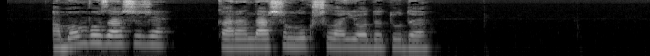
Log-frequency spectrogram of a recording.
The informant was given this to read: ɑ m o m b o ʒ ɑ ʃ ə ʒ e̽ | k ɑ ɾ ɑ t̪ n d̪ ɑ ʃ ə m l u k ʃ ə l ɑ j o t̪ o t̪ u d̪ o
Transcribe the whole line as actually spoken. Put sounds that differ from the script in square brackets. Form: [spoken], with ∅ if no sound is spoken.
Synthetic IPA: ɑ m o m [v] o [z] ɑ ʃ ə ʒ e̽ | k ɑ ɾ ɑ [∅] n d̪ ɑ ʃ ə m l u k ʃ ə l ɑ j o [d̪] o t̪ u d̪ o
